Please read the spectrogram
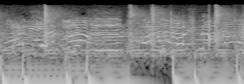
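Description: Background music with a fast, steady beat and a heavy bass, with voices over it.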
